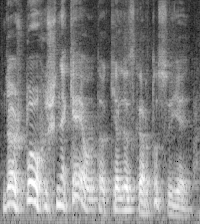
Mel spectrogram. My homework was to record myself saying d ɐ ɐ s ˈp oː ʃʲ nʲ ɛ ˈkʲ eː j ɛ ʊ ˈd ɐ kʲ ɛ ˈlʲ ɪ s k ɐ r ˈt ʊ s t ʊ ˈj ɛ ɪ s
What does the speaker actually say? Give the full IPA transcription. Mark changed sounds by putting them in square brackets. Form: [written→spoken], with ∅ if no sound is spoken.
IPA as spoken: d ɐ ɐ [s→ʃ] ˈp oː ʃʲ nʲ ɛ ˈkʲ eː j ɛ ʊ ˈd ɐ kʲ ɛ ˈlʲ ɪ s k ɐ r ˈt ʊ s [t→s] ʊ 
